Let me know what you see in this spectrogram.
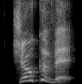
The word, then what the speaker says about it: Djokovic: Go ahead. Try it again. – Djokovic. – There you go.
